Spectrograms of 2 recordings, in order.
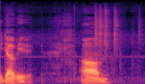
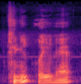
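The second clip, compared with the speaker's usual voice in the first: ordinary delivery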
